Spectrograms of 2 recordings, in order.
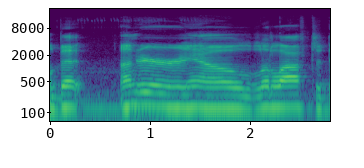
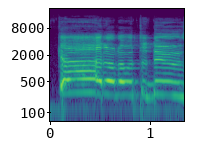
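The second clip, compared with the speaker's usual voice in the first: much higher, louder mock panic; 14 semitones higher, 4 dB louder than usual. Driver panicking as passenger is about to vomit. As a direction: squeal it in helpless alarm. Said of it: "I'm just like".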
